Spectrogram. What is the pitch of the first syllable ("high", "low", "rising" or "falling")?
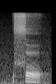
falling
